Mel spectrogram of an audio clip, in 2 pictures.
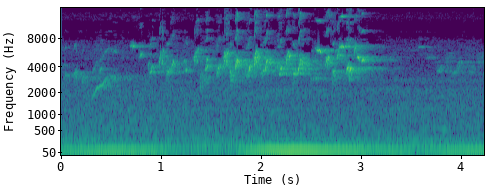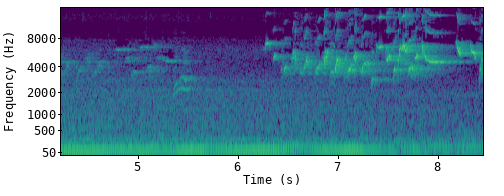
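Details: Goldfinch mule, a goldfinch and canary hybrid, singing two bursts of rapid high twittering notes with a quiet pause between, over a low background hum.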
